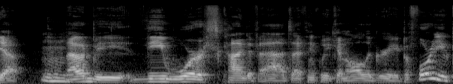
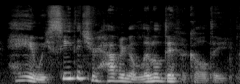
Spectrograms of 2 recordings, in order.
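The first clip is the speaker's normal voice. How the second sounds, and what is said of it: Very seductive voice. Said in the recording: “in a very seductive voice.”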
